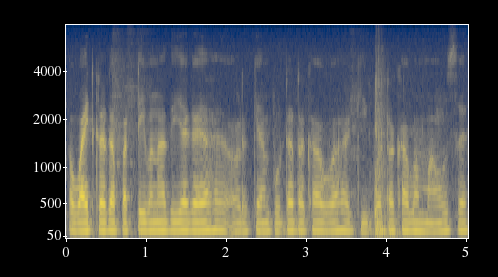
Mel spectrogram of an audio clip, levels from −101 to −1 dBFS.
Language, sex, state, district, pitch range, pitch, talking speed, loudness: Hindi, male, Bihar, Katihar, 120-125 Hz, 125 Hz, 225 wpm, -20 LUFS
